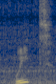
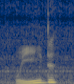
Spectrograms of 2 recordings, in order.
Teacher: T is unvoiced, D is voiced. There may also be some difference in the length of the vowel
